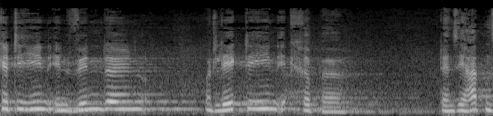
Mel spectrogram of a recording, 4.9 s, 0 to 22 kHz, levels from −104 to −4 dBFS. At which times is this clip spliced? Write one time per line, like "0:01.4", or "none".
0:02.8

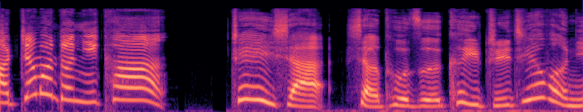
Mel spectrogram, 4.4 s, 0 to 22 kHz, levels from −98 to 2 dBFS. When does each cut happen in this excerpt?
none

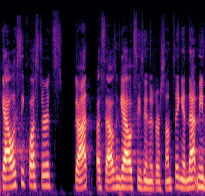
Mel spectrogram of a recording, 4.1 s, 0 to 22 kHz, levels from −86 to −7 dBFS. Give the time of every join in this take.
none

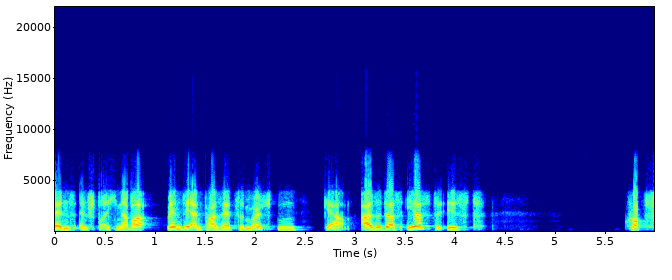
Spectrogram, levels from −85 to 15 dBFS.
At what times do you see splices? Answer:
none

